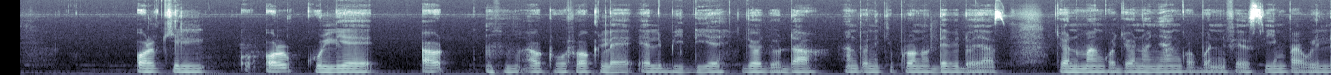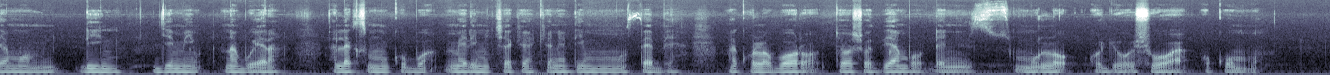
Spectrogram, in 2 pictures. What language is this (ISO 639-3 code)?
mas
